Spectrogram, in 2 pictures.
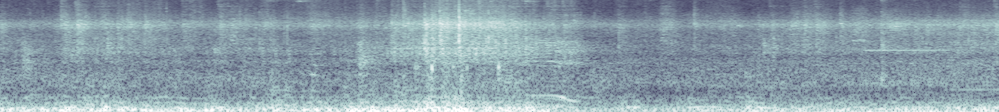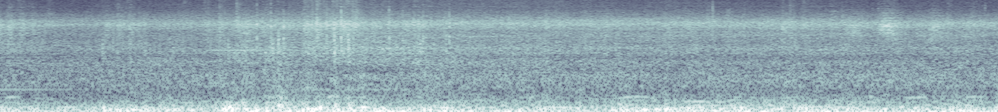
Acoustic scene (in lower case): bus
